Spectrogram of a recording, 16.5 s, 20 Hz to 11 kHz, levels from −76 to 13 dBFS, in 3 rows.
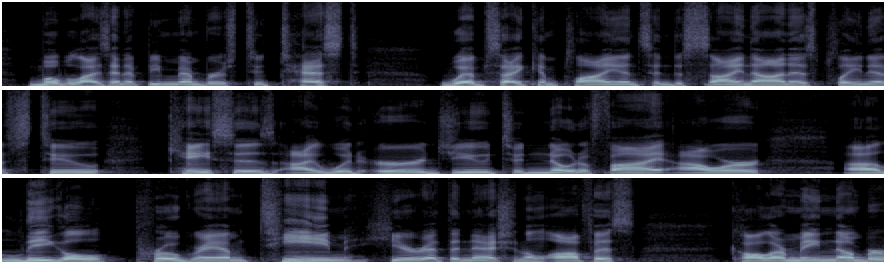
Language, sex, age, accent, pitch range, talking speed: English, male, 40-59, American, 130-165 Hz, 125 wpm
